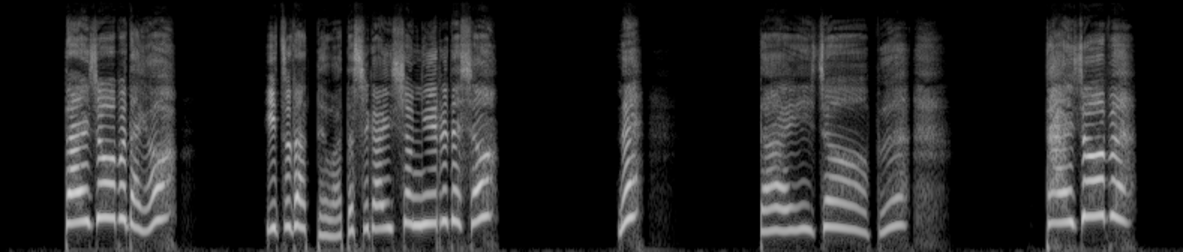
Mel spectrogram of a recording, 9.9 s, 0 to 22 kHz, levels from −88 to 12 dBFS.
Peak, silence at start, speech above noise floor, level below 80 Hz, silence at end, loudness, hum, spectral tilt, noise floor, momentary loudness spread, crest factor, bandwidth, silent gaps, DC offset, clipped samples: 0 dBFS; 0.55 s; 62 dB; -56 dBFS; 0.45 s; -17 LUFS; none; -1 dB/octave; -80 dBFS; 14 LU; 20 dB; 17 kHz; none; under 0.1%; under 0.1%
